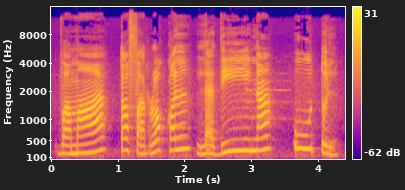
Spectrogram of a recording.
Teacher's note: اوتل میں نے الف کو نہیں پڑھا، نہ الف واو کو پڑھا، نہ الف کو پڑھا، ڈائریکٹ لام میں جوائن کیا ہے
